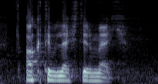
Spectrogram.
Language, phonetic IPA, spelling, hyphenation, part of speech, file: Azerbaijani, [ɑktivlæʃtirˈmæk], aktivləşdirmək, ak‧tiv‧ləş‧dir‧mək, verb, Az-az-aktivləşdirmək.ogg
- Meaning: to activate, to enable (to put something into action)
